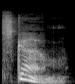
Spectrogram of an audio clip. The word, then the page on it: scam: British English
